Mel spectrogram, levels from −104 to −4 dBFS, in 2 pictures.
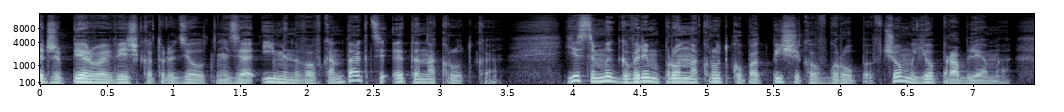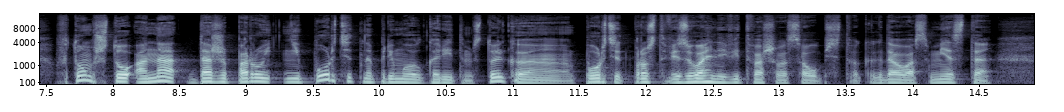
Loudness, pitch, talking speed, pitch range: -29 LUFS, 120 Hz, 175 wpm, 110-145 Hz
